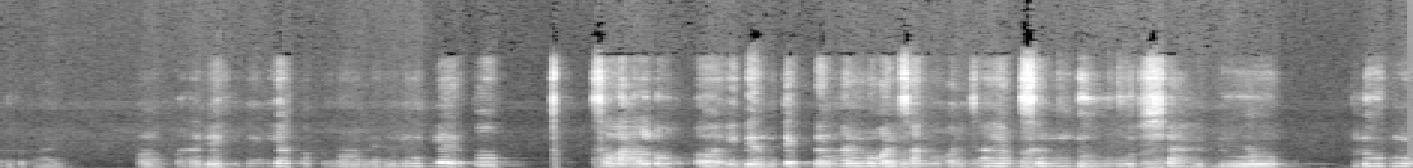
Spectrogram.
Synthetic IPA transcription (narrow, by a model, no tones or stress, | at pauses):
ɡit̪ukan | kalakaɾadakididiakəpənabanɪndiait̪u | səlaluəidɛnt̪ɪk̚dəŋanːuansanuansajaŋsənduʃahdu | bluŋ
